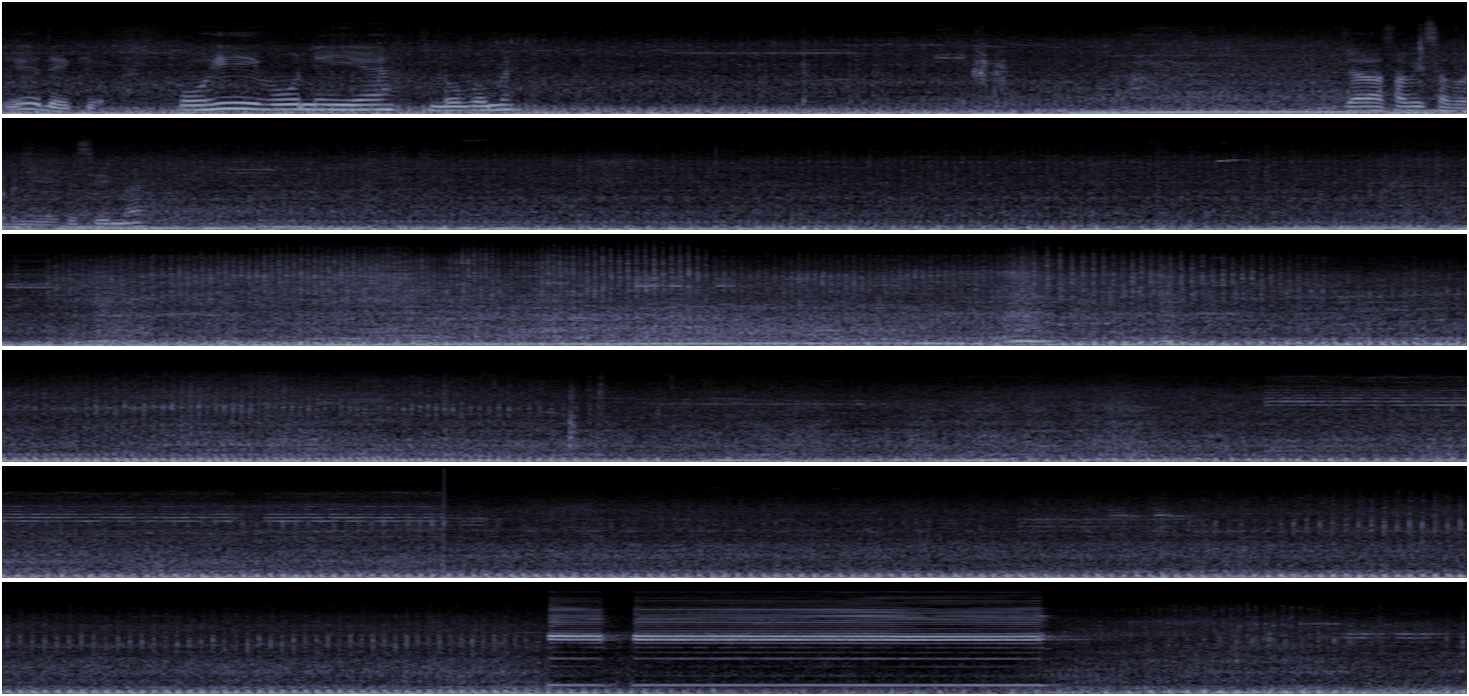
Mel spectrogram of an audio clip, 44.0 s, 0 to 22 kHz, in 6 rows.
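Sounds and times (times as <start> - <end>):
motorcycle engine: 0.0 - 43.9
road noise: 0.0 - 43.9
vehicle horn honking: 3.4 - 5.1, 14.7 - 15.4, 17.1 - 18.8, 25.2 - 26.5, 28.2 - 31.8, 34.3 - 35.3, 39.3 - 43.9.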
